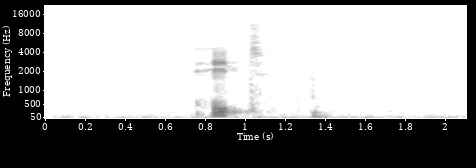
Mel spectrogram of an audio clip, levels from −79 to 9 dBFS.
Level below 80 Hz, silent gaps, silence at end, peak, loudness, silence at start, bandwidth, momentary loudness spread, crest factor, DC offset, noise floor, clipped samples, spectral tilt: -64 dBFS; none; 0.15 s; -22 dBFS; -42 LUFS; 0.2 s; 16.5 kHz; 20 LU; 26 dB; under 0.1%; -67 dBFS; under 0.1%; -5.5 dB/octave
